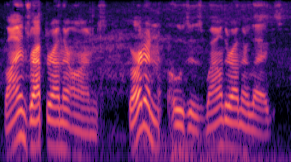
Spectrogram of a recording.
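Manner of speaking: ordinary delivery, nothing marked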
